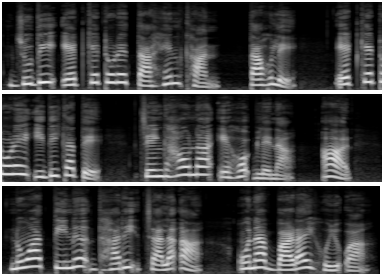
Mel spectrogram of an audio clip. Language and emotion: Santali, neutral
